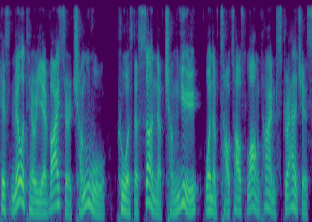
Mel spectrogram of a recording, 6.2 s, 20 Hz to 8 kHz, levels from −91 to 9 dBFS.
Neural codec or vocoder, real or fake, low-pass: none; real; 7.2 kHz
